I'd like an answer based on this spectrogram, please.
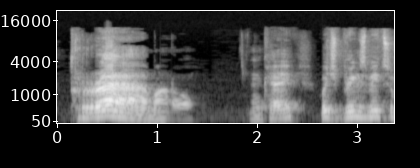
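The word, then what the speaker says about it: tremano: case they tremble right they always has the accent in an in the on the first syllable raise the anti penultimate syllable the normal stress in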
